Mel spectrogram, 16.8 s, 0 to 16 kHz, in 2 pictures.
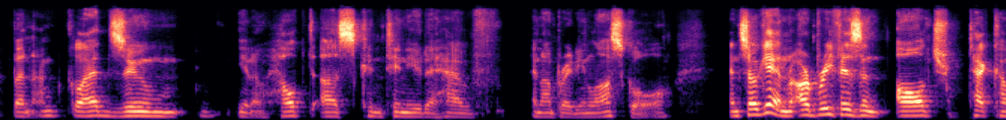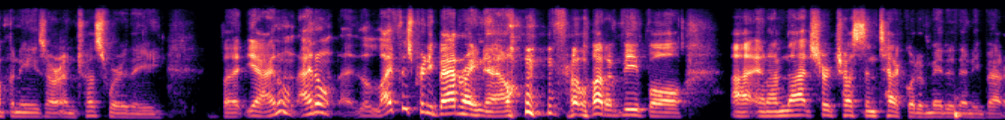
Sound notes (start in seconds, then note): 12.3 laughs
